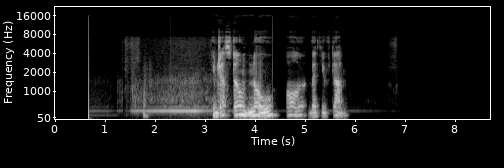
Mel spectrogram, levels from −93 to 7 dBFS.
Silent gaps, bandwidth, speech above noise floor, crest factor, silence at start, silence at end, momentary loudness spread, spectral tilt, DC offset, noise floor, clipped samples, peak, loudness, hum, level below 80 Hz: none; 7.8 kHz; 64 dB; 18 dB; 1.55 s; 2.9 s; 23 LU; -6 dB/octave; under 0.1%; -78 dBFS; under 0.1%; 0 dBFS; -16 LUFS; none; -50 dBFS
